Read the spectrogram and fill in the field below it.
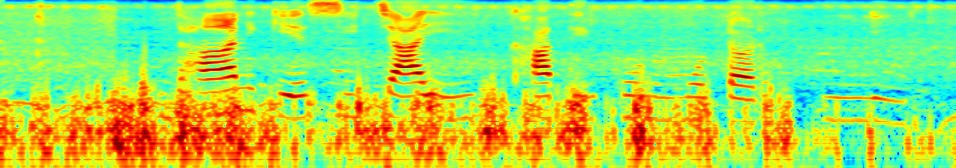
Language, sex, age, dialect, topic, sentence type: Maithili, female, 18-24, Eastern / Thethi, agriculture, question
